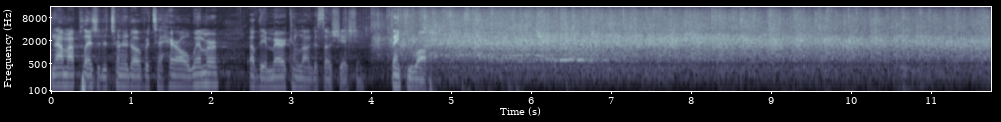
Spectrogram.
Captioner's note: applause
